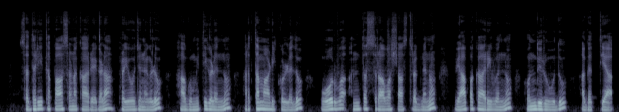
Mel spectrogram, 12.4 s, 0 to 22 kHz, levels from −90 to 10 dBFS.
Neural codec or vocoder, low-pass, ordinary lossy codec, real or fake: none; 14.4 kHz; none; real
